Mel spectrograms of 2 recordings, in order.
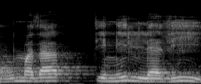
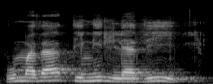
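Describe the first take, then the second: First: The words run together through a linking 'ni' sound. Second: The same.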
